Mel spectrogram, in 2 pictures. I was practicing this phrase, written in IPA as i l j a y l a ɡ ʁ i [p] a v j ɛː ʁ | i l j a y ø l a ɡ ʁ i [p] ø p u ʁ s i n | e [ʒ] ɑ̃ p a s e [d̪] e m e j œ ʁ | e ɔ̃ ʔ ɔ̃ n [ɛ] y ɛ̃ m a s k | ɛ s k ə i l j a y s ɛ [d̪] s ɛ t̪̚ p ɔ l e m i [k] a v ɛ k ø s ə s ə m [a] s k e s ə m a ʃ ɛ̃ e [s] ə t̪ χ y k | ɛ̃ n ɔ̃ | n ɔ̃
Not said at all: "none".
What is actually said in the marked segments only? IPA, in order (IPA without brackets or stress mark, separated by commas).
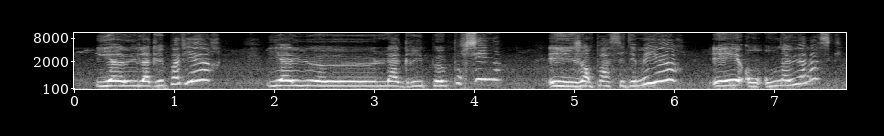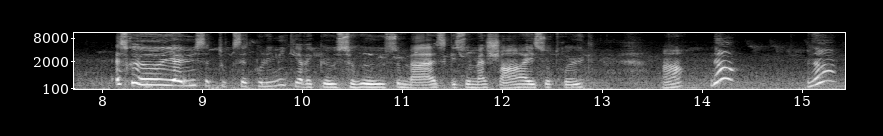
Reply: p, p, ʒ, d̪, a, t̪, k, a, s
